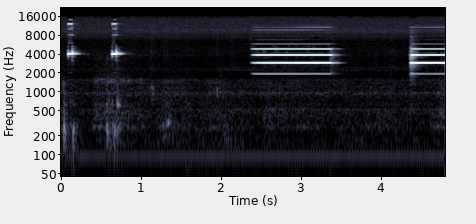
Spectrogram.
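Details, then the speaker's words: Apollo XPander fire system test, landing sounder switched to sound group 2: short chirps, then a steady high electronic tone about a second long, a pause and the tone again; the alert tone works normally. "as you can hear this sound does not do any alert tone because on a separate group"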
